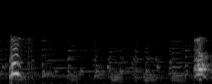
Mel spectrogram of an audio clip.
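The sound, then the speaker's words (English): Short, sharp dog barks, one loud bark at the start and another near the end, with quieter low murmuring sounds in between. “Just one bark for Apple Cheeks Alice?”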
